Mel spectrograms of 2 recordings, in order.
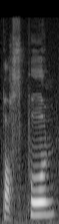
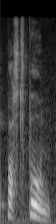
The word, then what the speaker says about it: postpone: like notice, word like postpone, the T is silent, cannot say postpone, okay, is it postpone,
